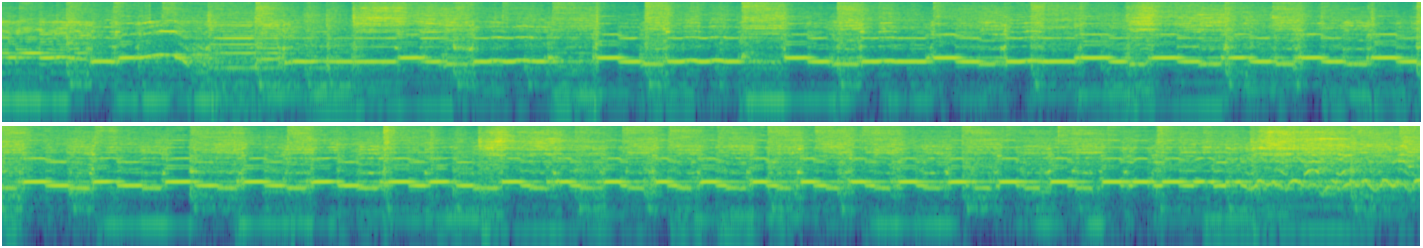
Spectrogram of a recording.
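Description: Live rock band playing an instrumental passage: an electric guitar lead repeats a short high melodic figure over bass notes and a drum kit, with no singing.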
